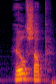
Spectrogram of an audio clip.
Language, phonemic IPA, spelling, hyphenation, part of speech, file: Dutch, /ˈɦøːl.sɑp/, heulsap, heul‧sap, noun, Nl-heulsap.ogg
- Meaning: opium, (dried) juice obtained from the opium poppy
